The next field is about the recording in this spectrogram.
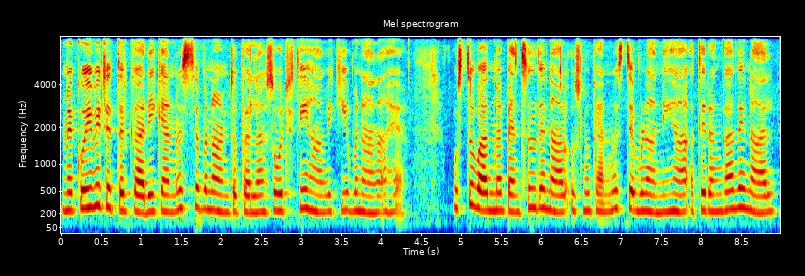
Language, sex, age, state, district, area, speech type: Punjabi, female, 18-30, Punjab, Fatehgarh Sahib, urban, spontaneous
